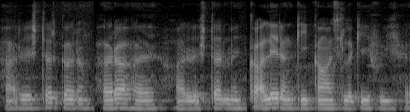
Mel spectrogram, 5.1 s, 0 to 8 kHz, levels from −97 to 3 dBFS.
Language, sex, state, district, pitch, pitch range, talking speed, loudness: Hindi, male, Bihar, Bhagalpur, 115 Hz, 105-115 Hz, 165 wpm, -39 LUFS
